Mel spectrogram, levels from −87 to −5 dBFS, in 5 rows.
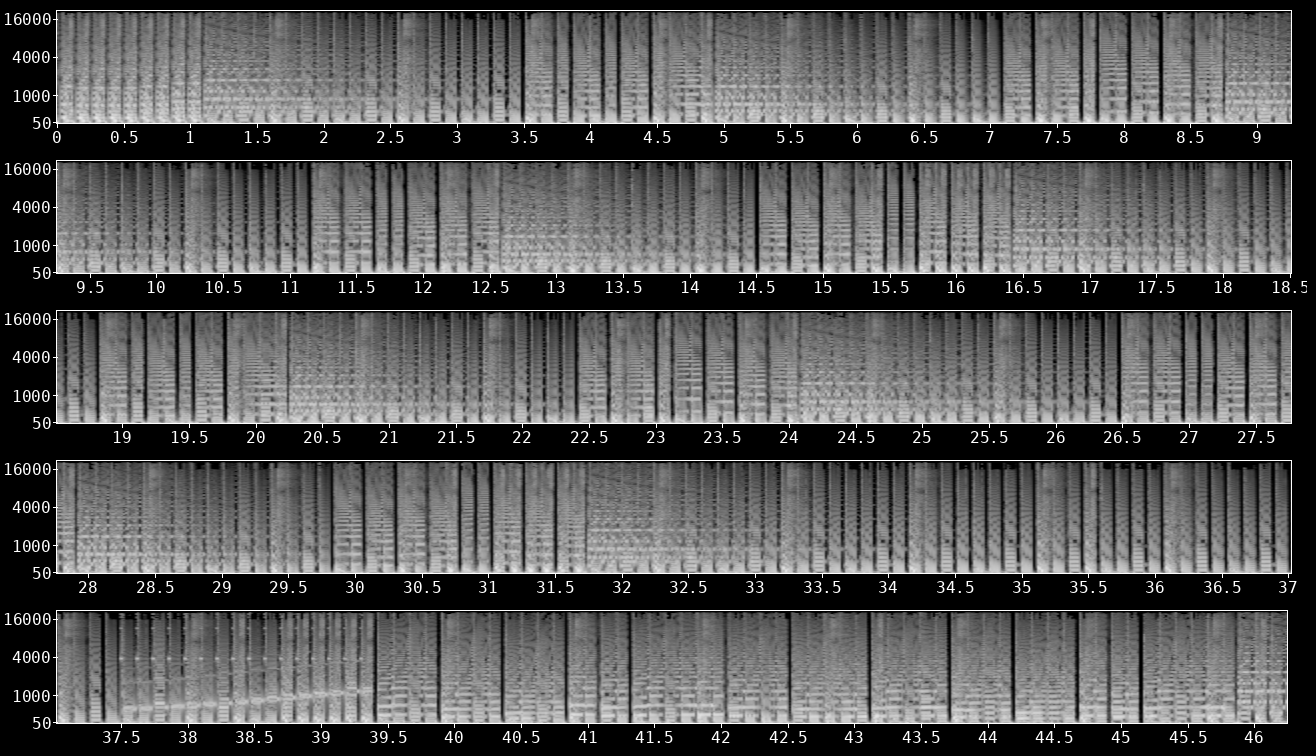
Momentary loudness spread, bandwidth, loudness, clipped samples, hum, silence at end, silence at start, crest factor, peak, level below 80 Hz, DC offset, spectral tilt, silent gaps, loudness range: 5 LU; over 20 kHz; -20 LUFS; under 0.1%; none; 0 s; 0 s; 16 dB; -2 dBFS; -28 dBFS; under 0.1%; -4.5 dB/octave; none; 2 LU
